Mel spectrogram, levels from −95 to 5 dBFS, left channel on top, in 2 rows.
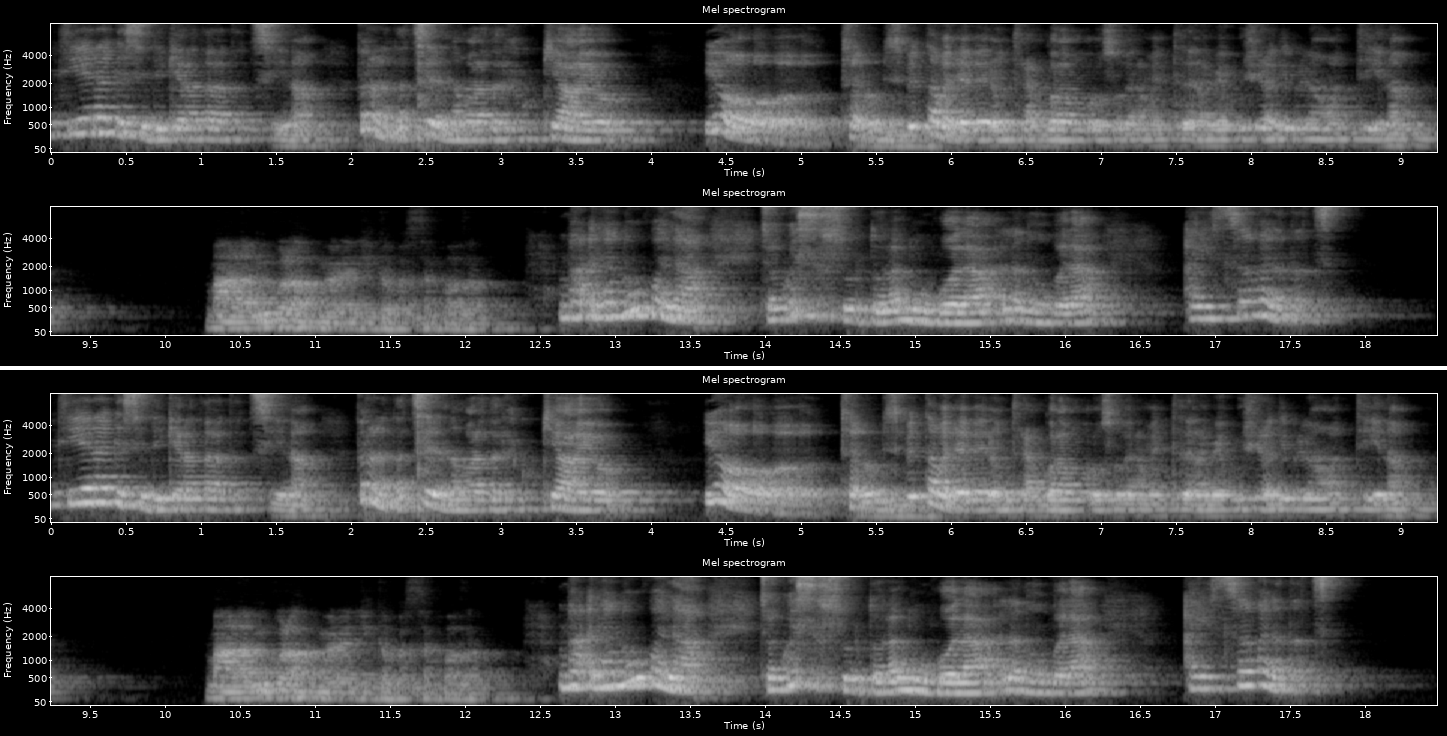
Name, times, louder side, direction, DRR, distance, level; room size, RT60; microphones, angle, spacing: voice 1, 0.0-3.8 4.4-9.1 12.6-16.4 16.8-17.7, right 2 dB, 50° right, -2 dB, 1.0 m, -24 dB
voice 2, 5.4-5.7 10.3-12.1, right 1 dB, 25° right, -4 dB, 0.5 m, -32 dB
2.6 x 2.4 x 3.4 m, 0.91 s
head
